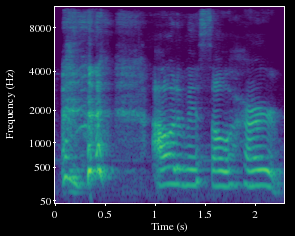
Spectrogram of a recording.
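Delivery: lachend, langsam gedehnt; laughing slowly. Real, not acted. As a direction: laugh through it, stretching the words out. Laughing over bird story.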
